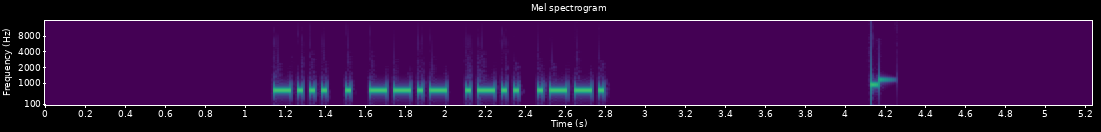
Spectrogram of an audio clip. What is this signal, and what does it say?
Morse code, heard as a keyed tone, about 40 wpm, 690 Hz. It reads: BEQLP
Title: Code Groups - 5 Letters - 40wpm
